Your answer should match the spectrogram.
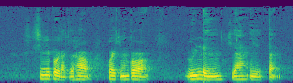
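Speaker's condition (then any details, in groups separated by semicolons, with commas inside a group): Hearing impairment; falls behind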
